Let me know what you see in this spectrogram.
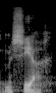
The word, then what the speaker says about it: Mashiach: That's how you say it in Hebrew, Mashiach.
